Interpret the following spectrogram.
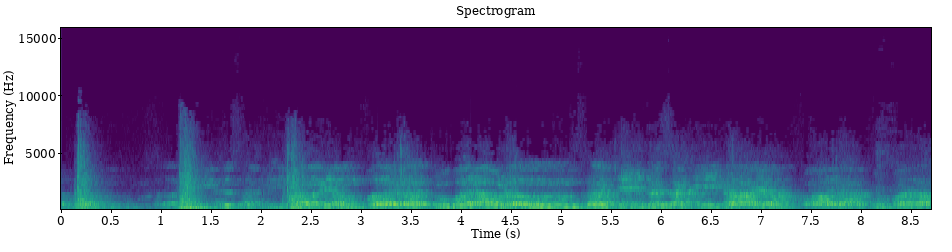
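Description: Mourners' open-hand chest-beating (matam) lands in hard unison thumps about once a second. A few seconds in, a man's mourning chant over the microphones takes over, with the thumps going on more faintly beneath it.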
